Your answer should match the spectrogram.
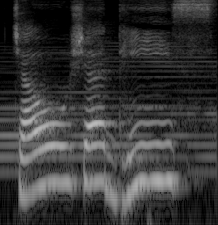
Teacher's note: చోషధిస్ కాదు చౌ ఔత్వంతో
